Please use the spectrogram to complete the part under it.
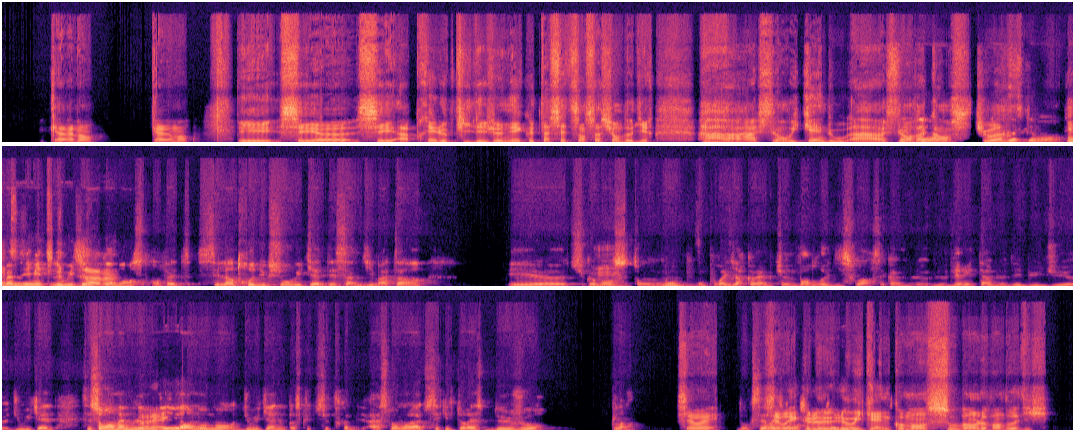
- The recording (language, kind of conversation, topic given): French, unstructured, Comment passes-tu ton temps libre le week-end ?
- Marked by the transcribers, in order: other background noise; laughing while speaking: "Exactement"; chuckle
